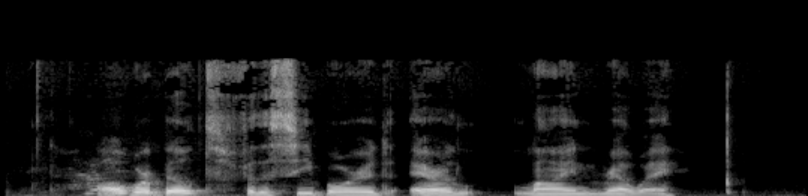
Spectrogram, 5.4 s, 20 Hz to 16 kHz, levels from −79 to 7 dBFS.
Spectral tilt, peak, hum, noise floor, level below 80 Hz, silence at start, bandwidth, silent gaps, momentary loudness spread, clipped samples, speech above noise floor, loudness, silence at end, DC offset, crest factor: -5.5 dB/octave; -2 dBFS; none; -57 dBFS; -52 dBFS; 0.55 s; 11.5 kHz; none; 19 LU; under 0.1%; 41 dB; -17 LUFS; 0.9 s; under 0.1%; 16 dB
